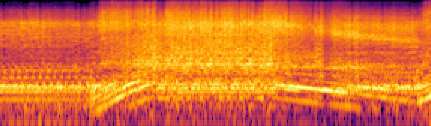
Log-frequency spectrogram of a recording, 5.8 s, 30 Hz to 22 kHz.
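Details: Twin-turbo Mitsubishi Triton, 3.0L 6G72 V6 on new ECU: pitch climbs smoothly and quickly with no hesitation, holds briefly at the top, then falls back; revs freely and cleanly.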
